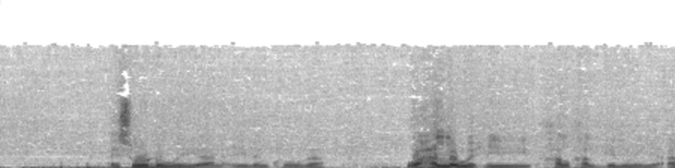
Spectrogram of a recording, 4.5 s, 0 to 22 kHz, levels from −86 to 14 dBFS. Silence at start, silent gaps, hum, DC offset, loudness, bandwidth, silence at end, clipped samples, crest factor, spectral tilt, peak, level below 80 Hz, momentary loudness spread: 0 s; none; none; under 0.1%; -19 LUFS; 16.5 kHz; 0 s; under 0.1%; 16 dB; -5 dB/octave; -4 dBFS; -34 dBFS; 20 LU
